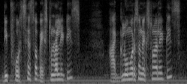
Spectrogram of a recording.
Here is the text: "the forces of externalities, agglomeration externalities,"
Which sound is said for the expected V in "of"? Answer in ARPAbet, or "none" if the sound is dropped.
P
